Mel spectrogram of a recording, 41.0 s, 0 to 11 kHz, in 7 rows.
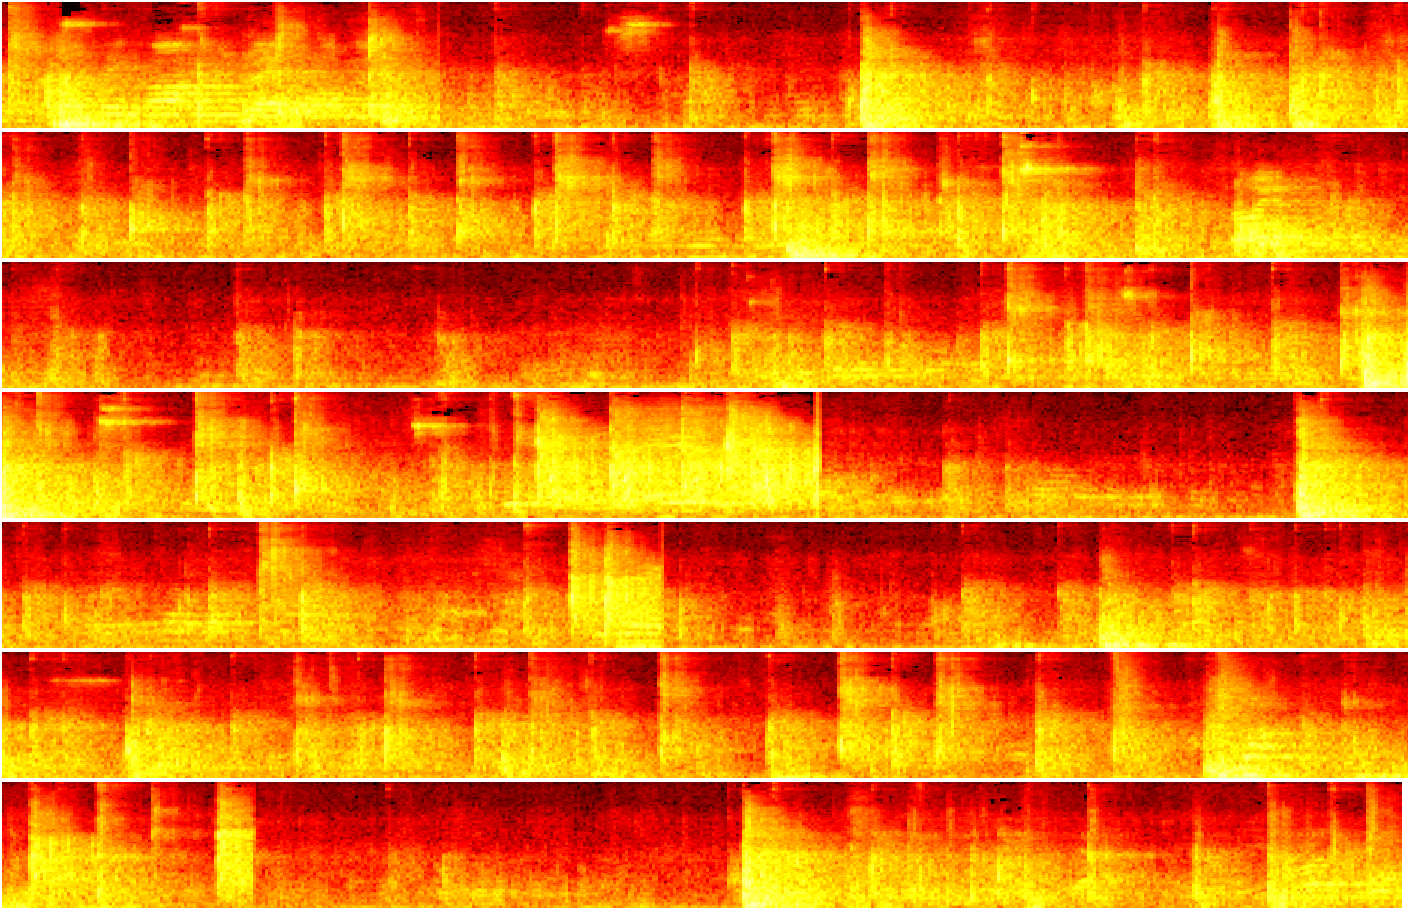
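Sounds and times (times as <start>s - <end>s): table tennis ball hits: 14.6s - 19.7s, 27.4s - 35.9s.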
